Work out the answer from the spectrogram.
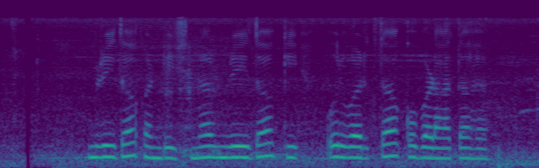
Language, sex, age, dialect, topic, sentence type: Hindi, female, 18-24, Hindustani Malvi Khadi Boli, agriculture, statement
